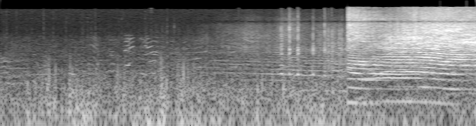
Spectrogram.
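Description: Motorcycle engines roar at high revs as the bikes race past.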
